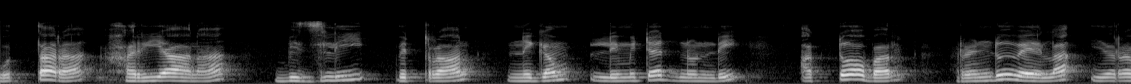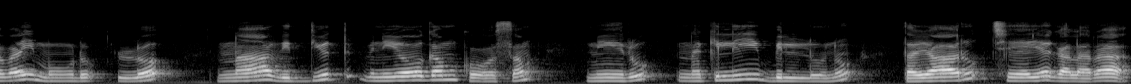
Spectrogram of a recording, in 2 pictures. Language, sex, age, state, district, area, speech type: Telugu, male, 30-45, Andhra Pradesh, Nellore, rural, read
